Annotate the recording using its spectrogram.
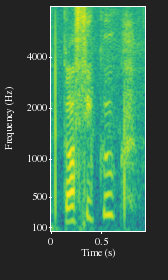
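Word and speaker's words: koffiekoek: I bought yesterday two bananas, uh like a coffee cook. That's how you say it in Dutch.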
